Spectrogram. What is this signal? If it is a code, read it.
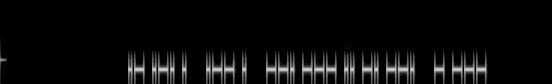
Morse code, heard as a keyed tone, about 40 wpm, 700 Hz. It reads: ARE WE GOING TO
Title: Sets of 4 Words 40wpm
